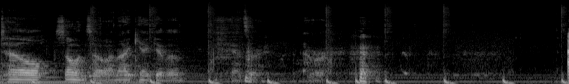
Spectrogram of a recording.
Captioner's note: laughs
